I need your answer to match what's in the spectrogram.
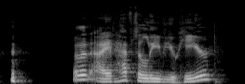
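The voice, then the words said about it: Put-on Irish accent. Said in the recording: “I'm doing an Irish accent and not a New Zealand accent, and it's very tough.”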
